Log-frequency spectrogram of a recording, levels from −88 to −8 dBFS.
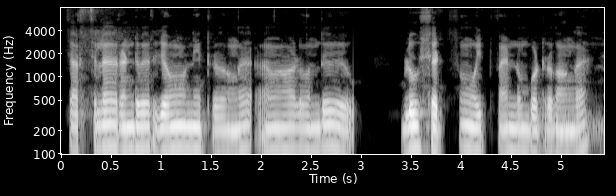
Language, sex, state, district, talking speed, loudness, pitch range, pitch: Tamil, male, Tamil Nadu, Kanyakumari, 145 wpm, -19 LUFS, 105-115 Hz, 110 Hz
